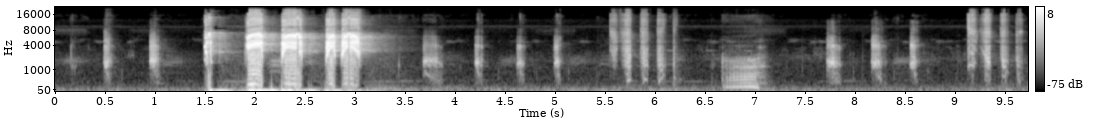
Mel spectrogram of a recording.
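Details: Black francolin (Sindhi teetar) giving a harsh grating call of four rapid loud bursts, surrounded by scattered soft ticking notes and a brief low buzzy sound.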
